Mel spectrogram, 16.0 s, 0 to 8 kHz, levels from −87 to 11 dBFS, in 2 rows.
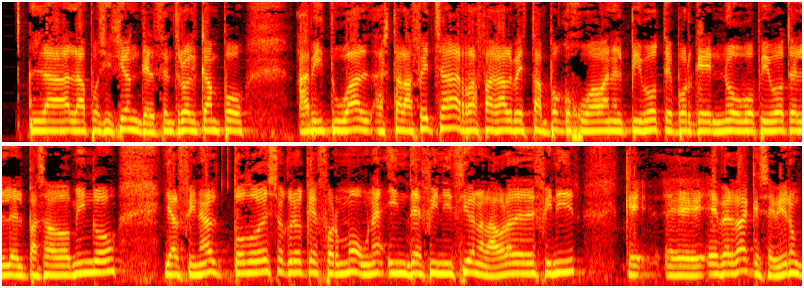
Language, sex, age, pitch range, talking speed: Spanish, male, 30-49, 155-180 Hz, 180 wpm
